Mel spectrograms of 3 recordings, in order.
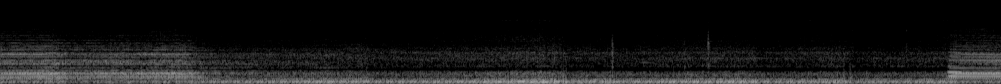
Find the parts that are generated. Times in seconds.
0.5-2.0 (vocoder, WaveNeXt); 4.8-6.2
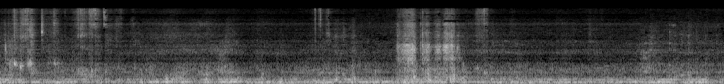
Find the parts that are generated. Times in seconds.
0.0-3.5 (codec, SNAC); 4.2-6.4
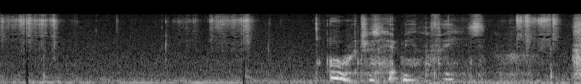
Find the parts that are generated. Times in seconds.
none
